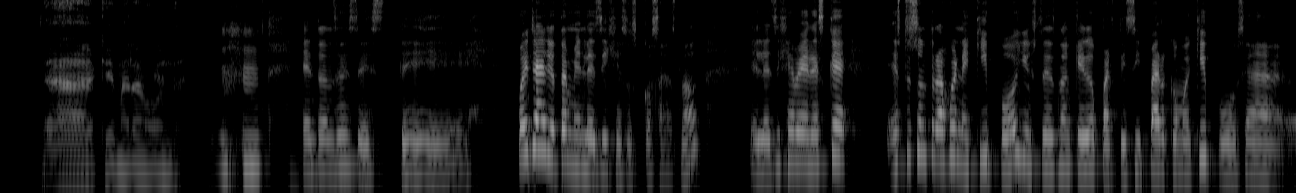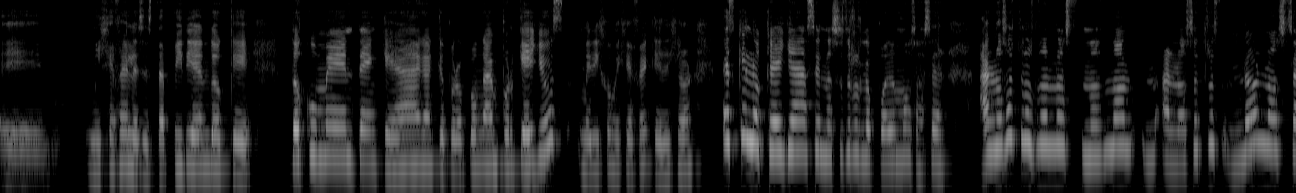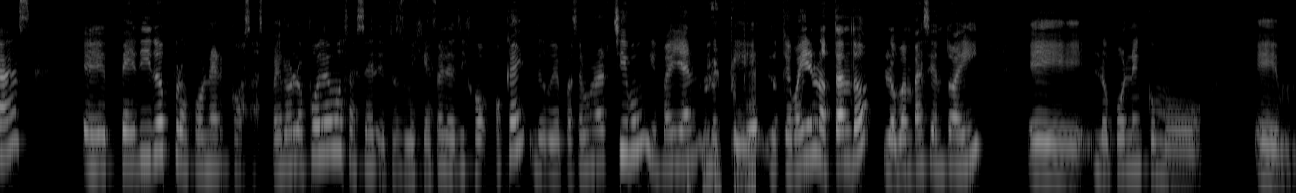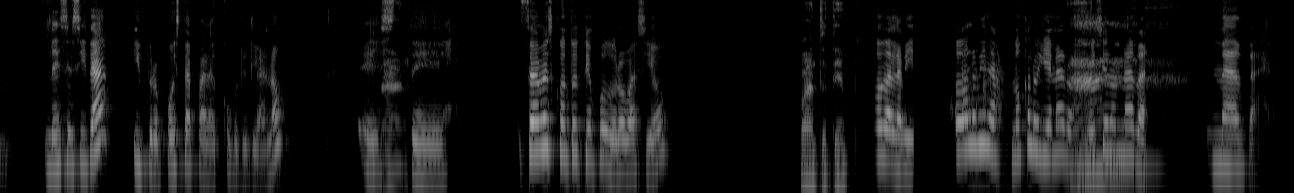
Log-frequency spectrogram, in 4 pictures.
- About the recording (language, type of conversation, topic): Spanish, podcast, ¿Cómo manejas las críticas sin ponerte a la defensiva?
- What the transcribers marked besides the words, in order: other background noise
